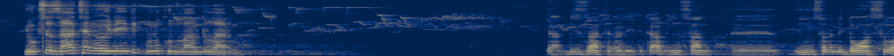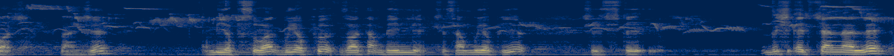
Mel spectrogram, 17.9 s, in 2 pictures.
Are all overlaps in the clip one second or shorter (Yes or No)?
Yes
